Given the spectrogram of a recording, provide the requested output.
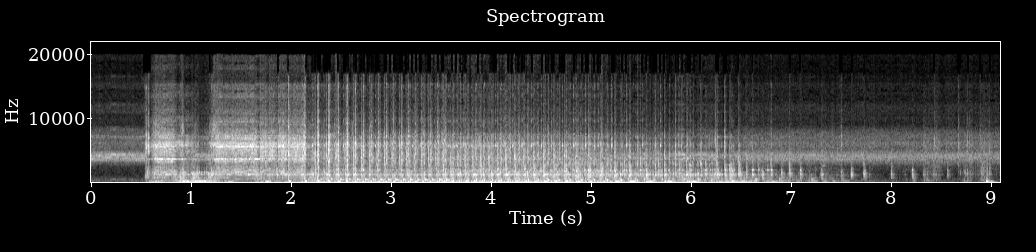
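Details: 186F single-cylinder diesel with retrofitted electric starter wired to key switch, starter motor and battery; starter spins briefly, engine catches within a second into a fast, even single-cylinder chug: healthy electric start.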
